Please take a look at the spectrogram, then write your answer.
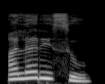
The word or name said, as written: ಆಳರಸ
